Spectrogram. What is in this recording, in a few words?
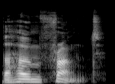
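"home front", British English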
